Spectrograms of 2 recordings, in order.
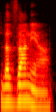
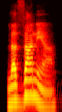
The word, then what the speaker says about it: lasagna: तो प्लीज वहां से प्रोनाउंसिएशन मत सीख करके आना. ठीक है. हाँ. हाँ, the first word is called as लजानिया. लजानिया.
